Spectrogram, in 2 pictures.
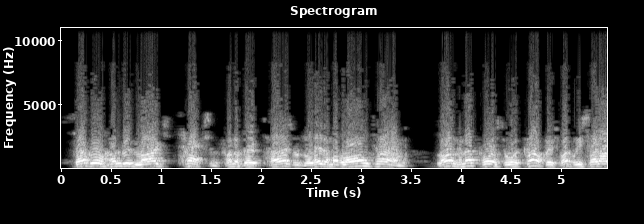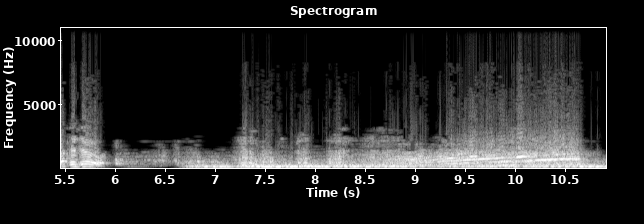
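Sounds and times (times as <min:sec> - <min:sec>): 
speech: 0:00.1 - 0:06.0, 0:06.7 - 0:10.9
sedan engine roaring as it accelerates along a concrete road: 0:06.0 - 0:10.9.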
